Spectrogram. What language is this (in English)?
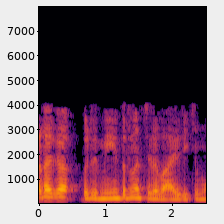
Malayalam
